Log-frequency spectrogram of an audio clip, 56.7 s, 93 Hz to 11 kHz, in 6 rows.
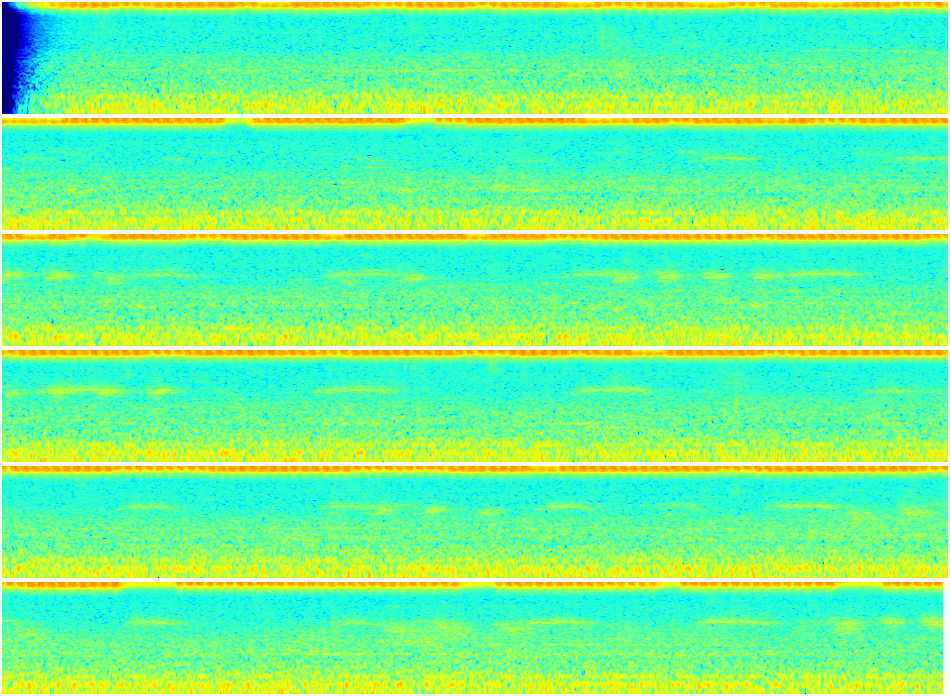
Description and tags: tata hungary near the coast of lake cseke
Recorded near the coast of lake Cseke, Tata, Hungary, on 2007-07-09. You can hear cicadaes, distant tree-frogs and some city noise. Normalized, otherwise unprocessed.
tata, frogs, cicadaes, night, summer, hungary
